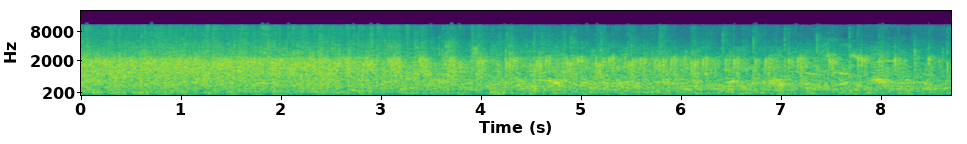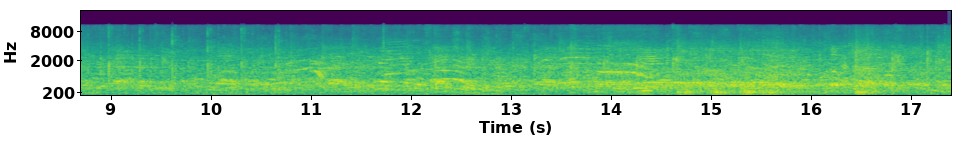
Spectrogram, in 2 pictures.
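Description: A large stadium crowd cheers and chants loudly outdoors.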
